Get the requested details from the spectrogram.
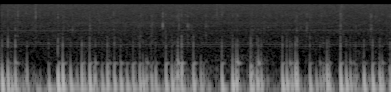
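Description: Fingertips tap quickly on the red rubber side of a solid wooden ping pong paddle held in both hands at the mic. The result is a rapid, uneven run of deep, dull thuds that die away almost instantly, with nearly all the energy low and no brightness, like muffled clip-clopping.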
